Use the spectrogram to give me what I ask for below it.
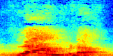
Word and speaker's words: lambda: It is a Greek word. Pronunciation is lambda.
